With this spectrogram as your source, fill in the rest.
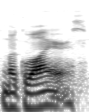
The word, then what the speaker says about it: Meguiar's: of this um Mears people say that it's Maguire but I've never seen Maguire spelled like this so this is the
